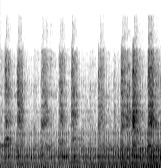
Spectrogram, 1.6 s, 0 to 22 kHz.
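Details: Chainsaw after the low-speed screw was leaned further: idle is about 2,800–2,900 rpm and stabilised. Throttle response is crisp and steady with no stumble or bog, so the low-circuit mixture is close to right.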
